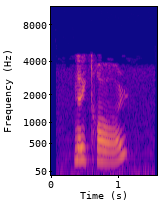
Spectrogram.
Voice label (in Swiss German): "neutral", Bas Rhin; vin; neutre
